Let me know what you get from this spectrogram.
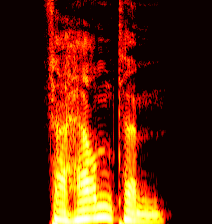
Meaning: strong dative masculine/neuter singular of verhärmt
- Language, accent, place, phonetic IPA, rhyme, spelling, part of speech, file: German, Germany, Berlin, [fɛɐ̯ˈhɛʁmtəm], -ɛʁmtəm, verhärmtem, adjective, De-verhärmtem.ogg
